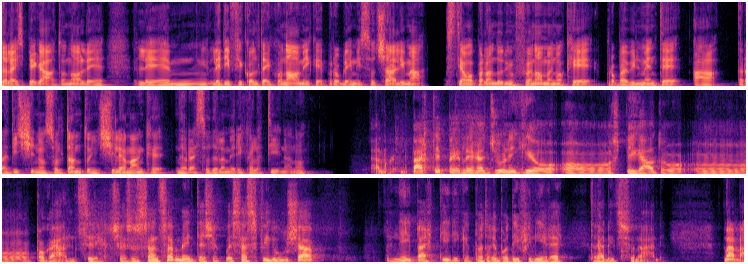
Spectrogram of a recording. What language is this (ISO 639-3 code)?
ita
